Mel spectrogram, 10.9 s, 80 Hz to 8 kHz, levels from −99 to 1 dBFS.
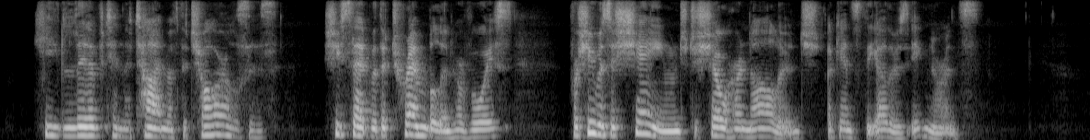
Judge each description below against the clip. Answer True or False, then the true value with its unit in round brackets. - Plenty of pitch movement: False (3.9 semitones)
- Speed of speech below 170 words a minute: True (155 wpm)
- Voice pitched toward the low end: False (170 Hz)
